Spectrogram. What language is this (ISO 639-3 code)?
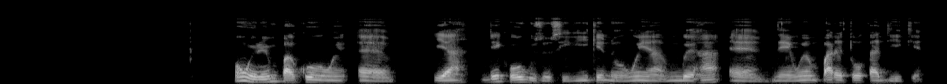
ibo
